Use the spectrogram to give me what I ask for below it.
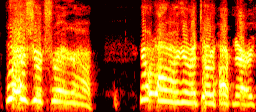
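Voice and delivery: shouted dog-growl Batman. Pretend. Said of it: "went full dog growl".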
